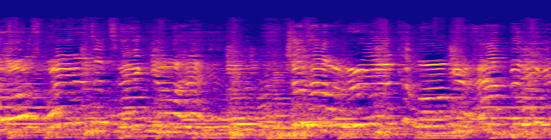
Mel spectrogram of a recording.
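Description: Small hot jazz band playing live, with trumpet, saxophone, guitar, double bass and drums, and a melody line on top that bends and slides in pitch.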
